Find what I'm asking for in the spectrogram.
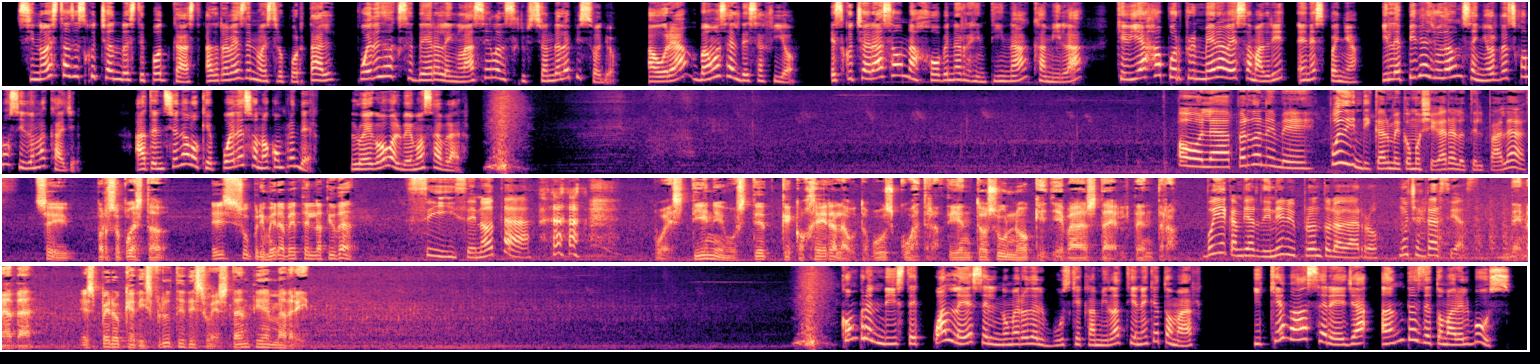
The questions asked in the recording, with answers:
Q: ¿Y qué va a hacer ella antes de tomar el bus?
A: Cambiar dinero.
